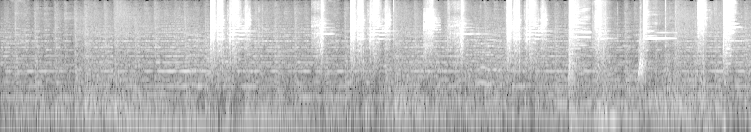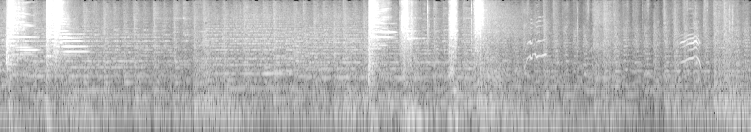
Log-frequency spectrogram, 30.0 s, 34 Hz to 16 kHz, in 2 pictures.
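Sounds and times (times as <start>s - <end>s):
background music: 0.0s - 30.0s
swords clashing: 4.2s - 5.3s, 6.2s - 16.8s, 22.4s - 24.8s.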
